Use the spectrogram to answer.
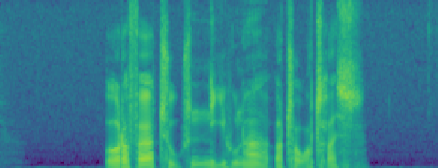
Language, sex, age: Danish, male, 35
